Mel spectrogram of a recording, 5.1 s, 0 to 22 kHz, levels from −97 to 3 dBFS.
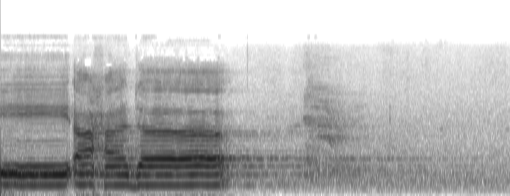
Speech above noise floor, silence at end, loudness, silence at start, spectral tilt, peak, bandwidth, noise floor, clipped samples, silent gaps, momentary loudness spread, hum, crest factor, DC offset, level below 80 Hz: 32 dB; 1.55 s; -17 LUFS; 0 s; -7.5 dB/octave; -8 dBFS; 6.6 kHz; -48 dBFS; under 0.1%; none; 23 LU; none; 12 dB; under 0.1%; -60 dBFS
